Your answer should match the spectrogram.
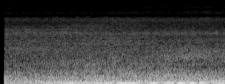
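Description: Steady motor-vehicle noise on a highway: a low, constant engine rumble under a broad hiss.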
